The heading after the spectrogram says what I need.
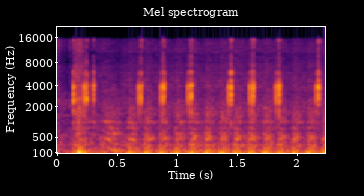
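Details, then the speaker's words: BMW with DME problem, crank no start: starter churns steadily at about five turns a second and never fires. Injector signal missing, which points to the engine computer (DME) not pulsing the injectors; grounds and power still to be checked. "todo indica que es la computadora que no quiere mandarle la señal a Los inyectores"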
